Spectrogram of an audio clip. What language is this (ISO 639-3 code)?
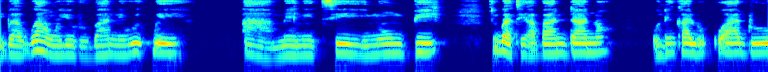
yor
